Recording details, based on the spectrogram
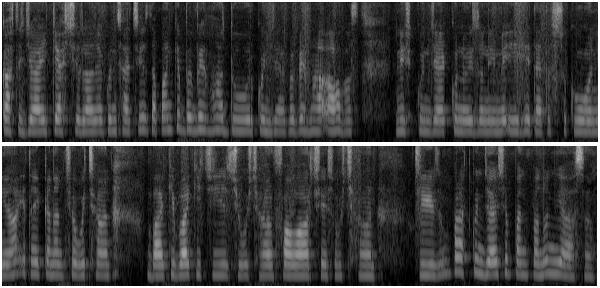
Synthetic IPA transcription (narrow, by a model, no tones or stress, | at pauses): kɐt̪ʰd͡ʒaːikʲɐt͡ʃʰilaːnzɐkunʲsaːt͡ʃiːzd̪ɐpaːnkibɐbemãːd̪uːɾkunʲd͡ʒaːjbɐbemãːʔaːbɐs | niʃkunʲd͡ʒaːjkunoːizɐnumẽiɦet̪at̪ɐsukuːnjãːit̪ʰɐikɐnɐnt͡ʃʰiʋut͡ʃʰaːn | baːkibaːkit͡ʃiːzt͡ʃʰiʋut͡ʃʰaːnfɐʋaːɾt͡ʃʰisʋɐt͡ʃʰaːn | t͡ʃiːzbɾɐt̪ʰkunʲd͡ʒaːjt͡ʃʰipɐnpɐnunjaːsɐ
